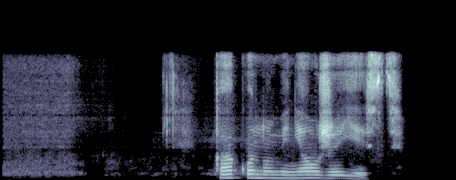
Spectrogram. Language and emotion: Russian, neutral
